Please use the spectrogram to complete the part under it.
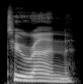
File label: "to run", English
